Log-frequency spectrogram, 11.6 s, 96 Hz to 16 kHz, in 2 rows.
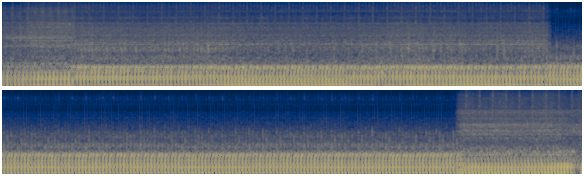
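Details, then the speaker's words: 1990 Mazda Miata racecar with a newly swapped engine; slightly rough start, then a steady even idle with a faint light lifter tick, considered normal for a Miata; healthy. "hopefully it starts first crank will find out a little bit of rough start a little bit lifter tick that's normal though it's a Miata"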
